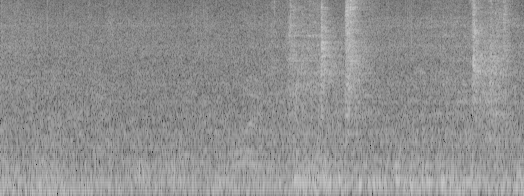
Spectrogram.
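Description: A metal barrier rattles as a man moves it.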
